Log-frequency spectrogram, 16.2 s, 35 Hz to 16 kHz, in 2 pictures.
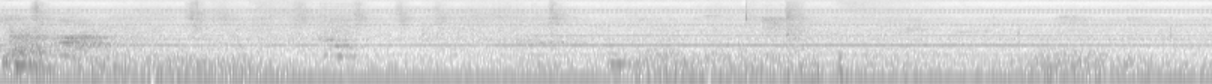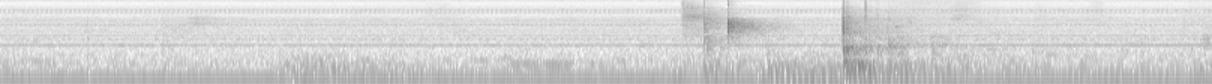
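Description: Quiet room tone with a faint steady hum, then near the end a pool shot: a sharp click as the cue strikes the cue ball into the 5 ball, and a second knock under a second later as the ball drops into the side pocket.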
